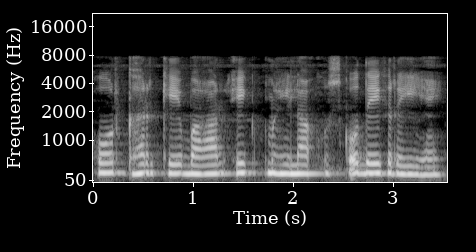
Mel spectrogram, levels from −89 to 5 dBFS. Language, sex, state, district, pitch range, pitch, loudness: Hindi, female, Uttar Pradesh, Saharanpur, 205-225 Hz, 215 Hz, -14 LUFS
